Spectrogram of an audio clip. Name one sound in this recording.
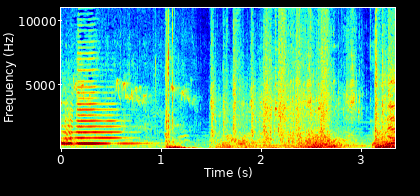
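Soldiers clash with weapons in a battle.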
